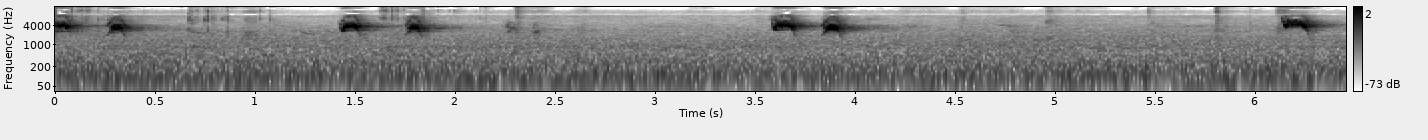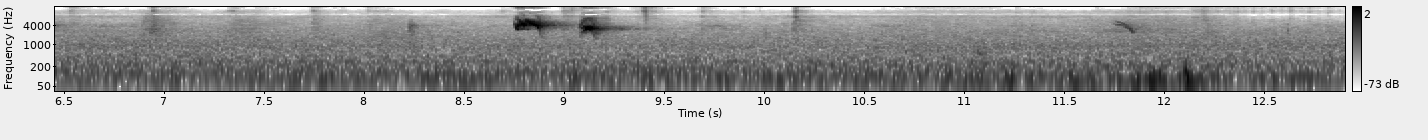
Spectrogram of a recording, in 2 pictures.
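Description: American robins chirping: short high call notes, mostly in pairs, every two to three seconds, over a steady low background noise.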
